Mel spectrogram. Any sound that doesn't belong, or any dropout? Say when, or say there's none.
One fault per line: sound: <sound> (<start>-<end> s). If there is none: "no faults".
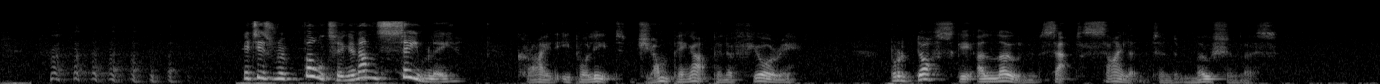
sound: laugh (0.4-1.9 s)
